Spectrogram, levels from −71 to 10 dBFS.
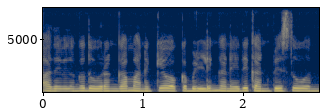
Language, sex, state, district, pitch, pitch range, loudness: Telugu, female, Telangana, Hyderabad, 195 Hz, 190-205 Hz, -14 LUFS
